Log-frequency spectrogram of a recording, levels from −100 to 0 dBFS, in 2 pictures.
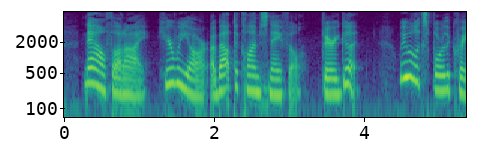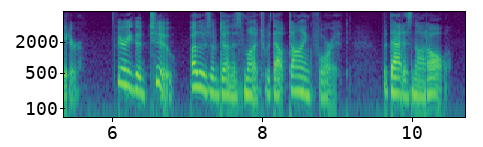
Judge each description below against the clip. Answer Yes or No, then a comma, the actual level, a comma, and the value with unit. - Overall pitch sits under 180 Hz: No, high, 220 Hz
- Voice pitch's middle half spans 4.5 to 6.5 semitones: Yes, wide, 5.5 semitones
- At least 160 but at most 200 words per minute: Yes, average, 190 wpm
